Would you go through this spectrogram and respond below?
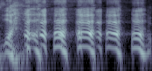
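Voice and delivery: big burst of laughter; loud laugh. Real, not acted. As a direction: laugh out loud, high and hearty.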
